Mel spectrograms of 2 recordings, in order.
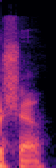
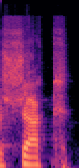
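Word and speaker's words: Shough: So the main concern is quarterback ability from Tyler Show. Hey, that's the best quarterback out of that draft. And Tyler Show, Chuck. My apologies. You're right. Tyler Shuck.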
